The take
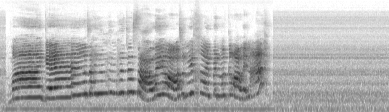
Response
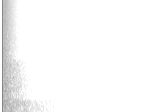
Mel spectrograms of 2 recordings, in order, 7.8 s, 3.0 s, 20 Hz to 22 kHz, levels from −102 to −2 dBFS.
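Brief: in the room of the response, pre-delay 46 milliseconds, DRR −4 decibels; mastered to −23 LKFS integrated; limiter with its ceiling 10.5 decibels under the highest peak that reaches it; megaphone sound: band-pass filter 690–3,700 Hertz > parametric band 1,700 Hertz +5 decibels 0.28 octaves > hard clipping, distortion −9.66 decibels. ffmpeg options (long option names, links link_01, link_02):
-filter_complex "[0:a]alimiter=limit=-18.5dB:level=0:latency=1,asplit=2[link_01][link_02];[1:a]atrim=start_sample=2205,adelay=46[link_03];[link_02][link_03]afir=irnorm=-1:irlink=0,volume=9.5dB[link_04];[link_01][link_04]amix=inputs=2:normalize=0,highpass=690,lowpass=3700,equalizer=frequency=1700:width_type=o:width=0.28:gain=5,asoftclip=type=hard:threshold=-20.5dB,volume=1.5dB"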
